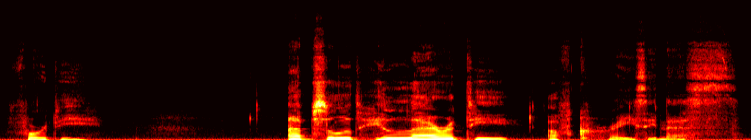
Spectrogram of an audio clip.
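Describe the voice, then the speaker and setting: High-voiced, slow-paced woman storyteller. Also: mellow, breathy edge. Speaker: fan fiction reader. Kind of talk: dramatic storytelling narration.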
